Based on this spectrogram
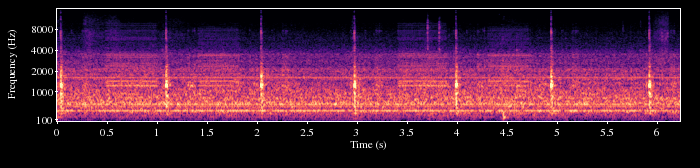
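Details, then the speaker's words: Imation LS-120 SuperDisk drive that can't read a regular floppy: sharp single click about once a second over a faint whine, endless head recalibration like a click of death; heads suspected damaged or extremely dirty. "Well, no, it did eventually manage to get the stats of the disk. But it's recalibrating constantly. This would be equivalent to the iOmega click of death, except in SuperDisk terms."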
